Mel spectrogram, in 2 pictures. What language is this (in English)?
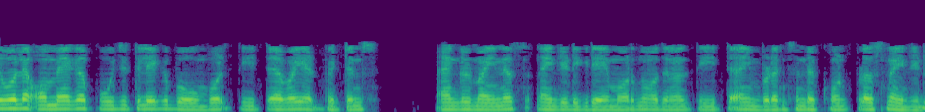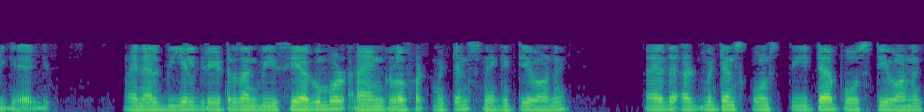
Malayalam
